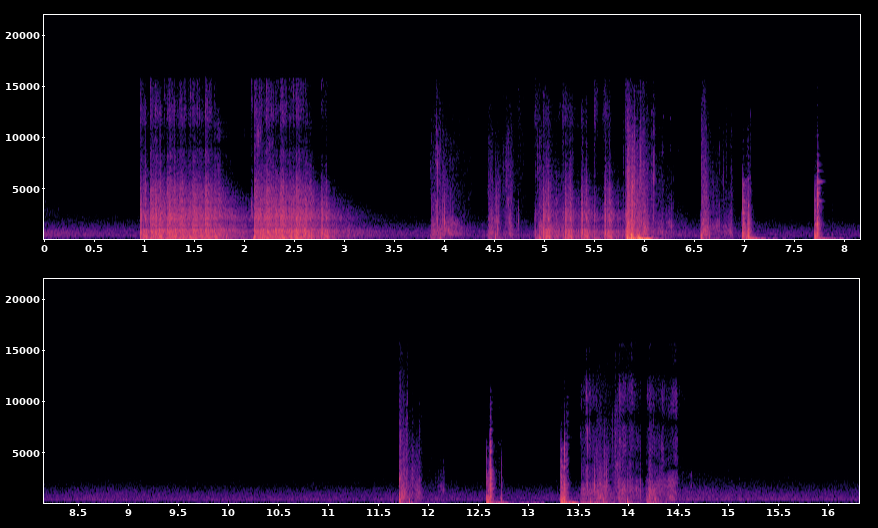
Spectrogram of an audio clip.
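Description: Footsteps tap on hard stone ground.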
